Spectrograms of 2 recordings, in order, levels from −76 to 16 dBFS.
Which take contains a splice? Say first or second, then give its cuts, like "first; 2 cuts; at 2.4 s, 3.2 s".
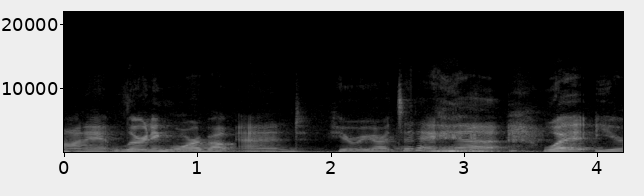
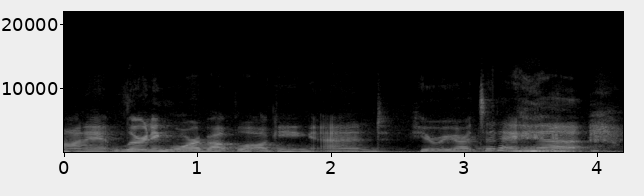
first; 1 cut; at 1.3 s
